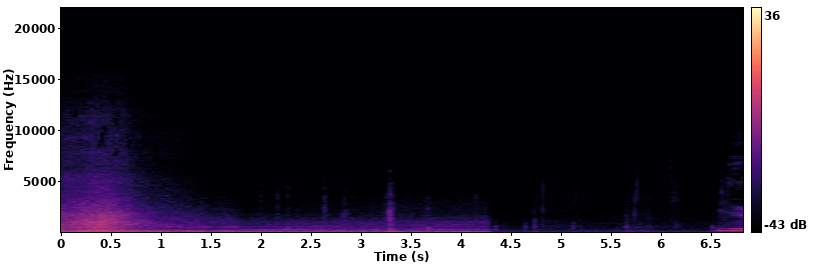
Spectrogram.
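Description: Hummer engine rumbling steadily in Resident Evil 5, a dense low drone with scattered clanks and footstep-like knocks that drops to a quieter idle partway through.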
